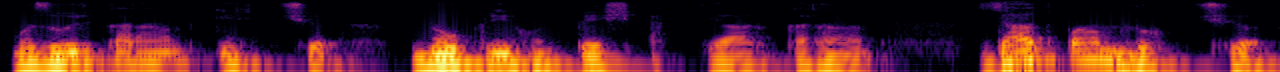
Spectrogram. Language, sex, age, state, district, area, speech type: Kashmiri, male, 18-30, Jammu and Kashmir, Baramulla, rural, spontaneous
